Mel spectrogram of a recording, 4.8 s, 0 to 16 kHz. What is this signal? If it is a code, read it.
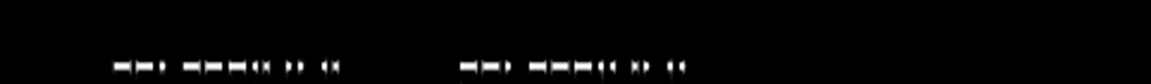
Morse code, heard as a keyed tone, about 51 wpm, 700 Hz. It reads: G8II G8II
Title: DXCC-100 Call Signs - 4 Characters - Repeated 2x - 50wpm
